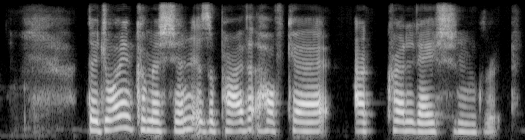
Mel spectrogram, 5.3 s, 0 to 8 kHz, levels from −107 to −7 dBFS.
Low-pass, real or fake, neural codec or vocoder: 7.2 kHz; fake; codec, 44.1 kHz, 7.8 kbps, DAC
